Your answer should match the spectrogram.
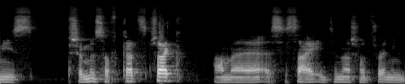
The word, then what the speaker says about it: Przemysław Kacprzak: My name is Przemysław Kacprzak.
